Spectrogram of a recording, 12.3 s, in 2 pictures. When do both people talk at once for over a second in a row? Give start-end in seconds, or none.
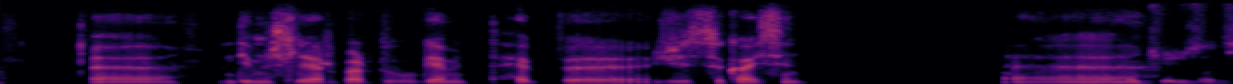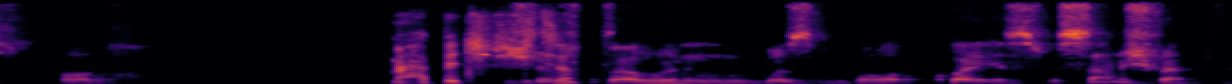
none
